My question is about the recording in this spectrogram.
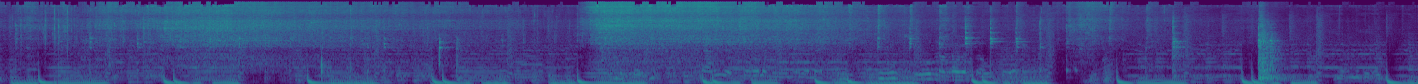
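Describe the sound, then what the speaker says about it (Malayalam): Loud, continuous sizzling of shallots and curry leaves frying in hot oil, with repeated stirring clatters and scrapes throughout. "ചുമന്നുള്ളിയും കരിവേപ്പിലയും എല്ലാം നമുക്ക് അങ്ങോട്ട് ഇട്ട് കൊടുത്ത് നല്ലോണം മുപ്പിക്കാം"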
